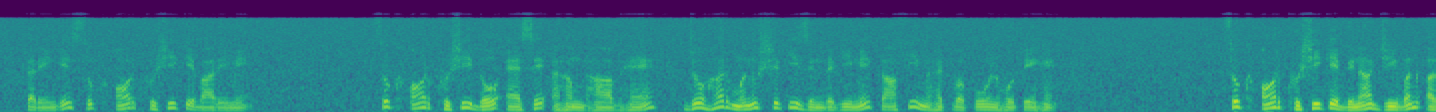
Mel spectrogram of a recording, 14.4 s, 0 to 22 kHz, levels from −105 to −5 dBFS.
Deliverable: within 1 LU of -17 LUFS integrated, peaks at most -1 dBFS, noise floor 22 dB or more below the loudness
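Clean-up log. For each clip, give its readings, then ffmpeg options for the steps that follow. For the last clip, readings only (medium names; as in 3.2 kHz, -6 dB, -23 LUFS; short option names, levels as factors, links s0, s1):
noise floor -40 dBFS; noise floor target -49 dBFS; loudness -26.5 LUFS; peak level -8.5 dBFS; loudness target -17.0 LUFS
-> -af "afftdn=nr=9:nf=-40"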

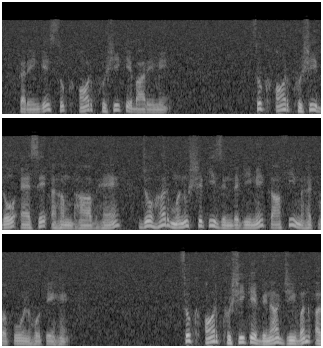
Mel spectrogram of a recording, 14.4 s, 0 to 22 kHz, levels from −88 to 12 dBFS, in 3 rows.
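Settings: noise floor -45 dBFS; noise floor target -48 dBFS
-> -af "afftdn=nr=6:nf=-45"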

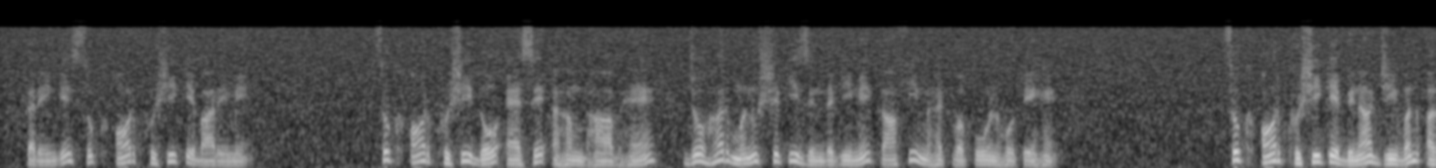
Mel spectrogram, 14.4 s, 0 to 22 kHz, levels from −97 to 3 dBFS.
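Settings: noise floor -48 dBFS; loudness -26.0 LUFS; peak level -9.0 dBFS; loudness target -17.0 LUFS
-> -af "volume=2.82,alimiter=limit=0.891:level=0:latency=1"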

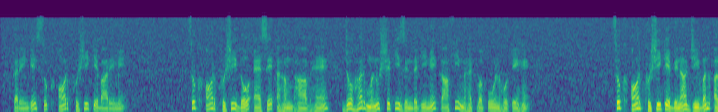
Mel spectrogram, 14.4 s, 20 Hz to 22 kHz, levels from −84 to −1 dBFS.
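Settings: loudness -17.0 LUFS; peak level -1.0 dBFS; noise floor -39 dBFS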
